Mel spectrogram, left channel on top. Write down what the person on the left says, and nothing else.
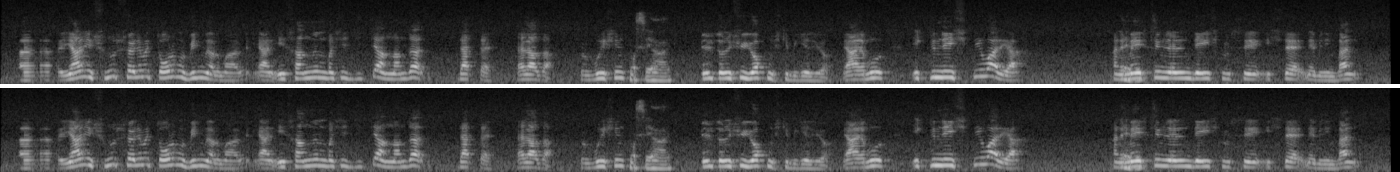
Ee, yani şunu söylemek doğru mu bilmiyorum abi. Yani insanlığın başı ciddi anlamda dertte, belada. Ve Bu işin
bir dönüşü yokmuş gibi geliyor. Yani bu iklim değişikliği var ya, hani
mevsimlerin değişmesi, işte ne bileyim ben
